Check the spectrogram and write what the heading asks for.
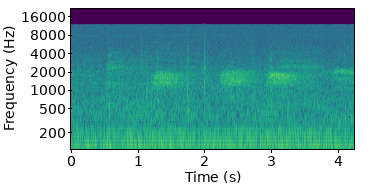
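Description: A bird giving three short, harsh calls, faint behind a steady low hum on the line.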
